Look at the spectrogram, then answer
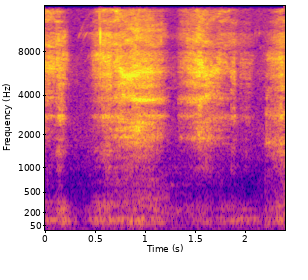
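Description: A blade stroked across a sharpening stone in slow, rhythmic rasping passes, about four grinding strokes, close and quiet.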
